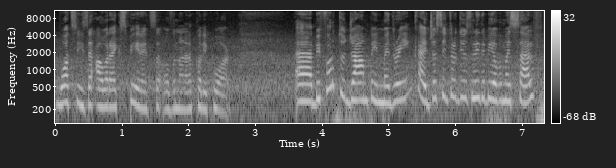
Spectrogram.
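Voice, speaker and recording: A woman with an Italian accent speaks at a moderate pace and a high pitch, with ordinary pitch variation. Background noise is noticeable. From Italy. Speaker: bartender. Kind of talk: presentation. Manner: halting.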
